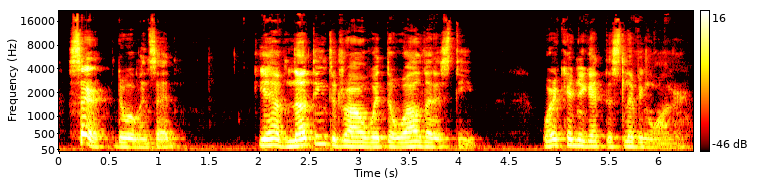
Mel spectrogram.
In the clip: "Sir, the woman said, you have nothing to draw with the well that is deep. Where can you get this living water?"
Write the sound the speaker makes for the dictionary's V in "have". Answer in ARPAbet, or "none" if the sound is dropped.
V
